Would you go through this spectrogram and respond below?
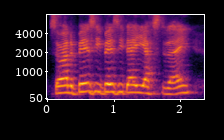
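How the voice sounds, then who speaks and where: A woman with a slightly croaky voice, giving gentle spiritual advice on a live stream and often checking in with "okay?". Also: high-pitched, a little fast. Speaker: spiritual reader answering live chat questions. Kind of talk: live-stream Q&A, casual and reassuring. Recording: echoey room.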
